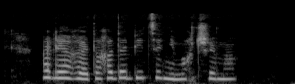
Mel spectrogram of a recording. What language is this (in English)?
Belarusian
